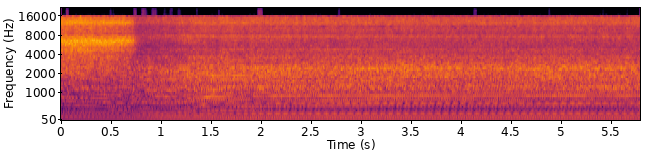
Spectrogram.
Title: AC nitro 200 buzzing noise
